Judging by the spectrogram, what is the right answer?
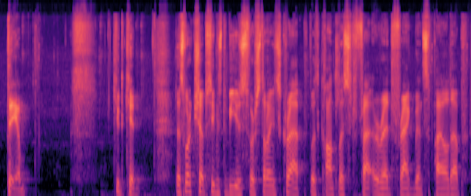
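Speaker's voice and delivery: ordinary talk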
